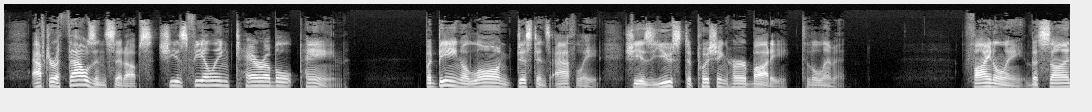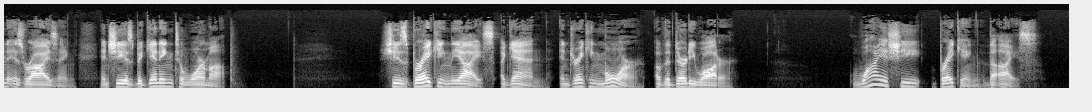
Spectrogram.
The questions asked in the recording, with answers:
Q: Why is she breaking the ice?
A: She is breaking the ice to drink the dirty water underneath.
